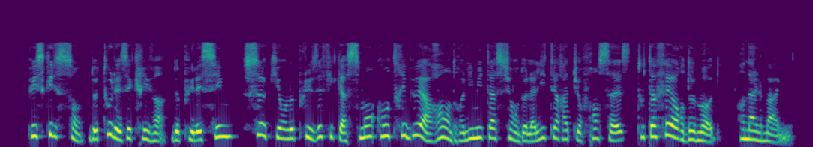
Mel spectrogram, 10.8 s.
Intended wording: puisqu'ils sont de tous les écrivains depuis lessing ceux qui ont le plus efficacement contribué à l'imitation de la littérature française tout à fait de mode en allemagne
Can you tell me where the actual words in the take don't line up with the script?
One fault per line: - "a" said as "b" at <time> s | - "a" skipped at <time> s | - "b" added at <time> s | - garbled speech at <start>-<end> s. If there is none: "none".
- "rendre" added at 5.7 s
- "hors" added at 9.0 s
